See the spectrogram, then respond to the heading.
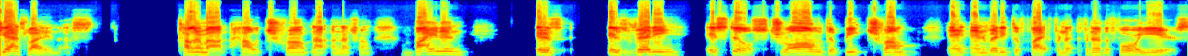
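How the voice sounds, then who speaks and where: A man with a fairly high pitch and a bright, sharp tone speaks at a fairly slow pace with fairly even intonation, in a dry, close sound with no echo. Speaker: political commentary vlogger. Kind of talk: casual political monologue.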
